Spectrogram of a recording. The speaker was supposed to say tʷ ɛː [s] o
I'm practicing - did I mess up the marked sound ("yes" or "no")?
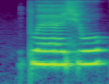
yes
